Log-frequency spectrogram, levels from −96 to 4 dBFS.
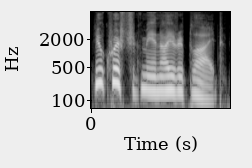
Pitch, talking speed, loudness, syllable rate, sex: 165 Hz, 195 wpm, -18 LUFS, 5.6 syllables/s, male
